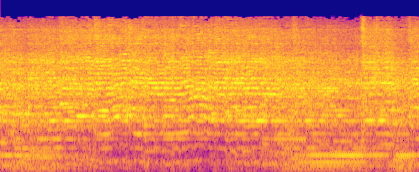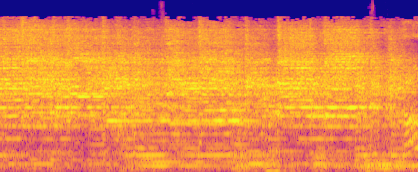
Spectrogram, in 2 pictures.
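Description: Rock music led by electric guitar, playing an instrumental passage of chords and sustained notes.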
